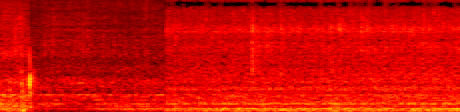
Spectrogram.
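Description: Fish frying in oil in a pan, a steady sizzle, with a short knock about a third of a second in.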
